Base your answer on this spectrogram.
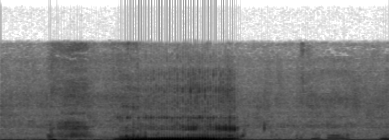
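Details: English Bulldog sleeping and snoring indoors at home: a single long, rattling, guttural snore of about a second, rough and vibrating low down, between quieter breaths over a steady background hum.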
